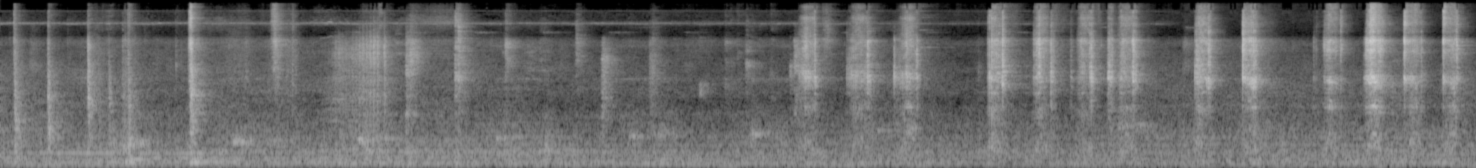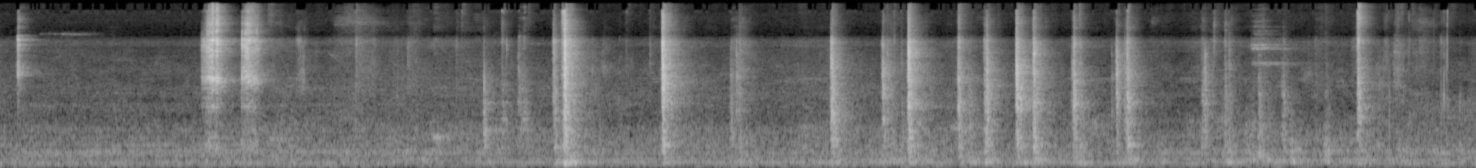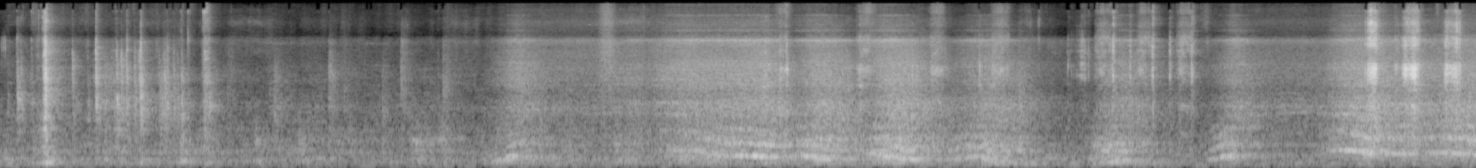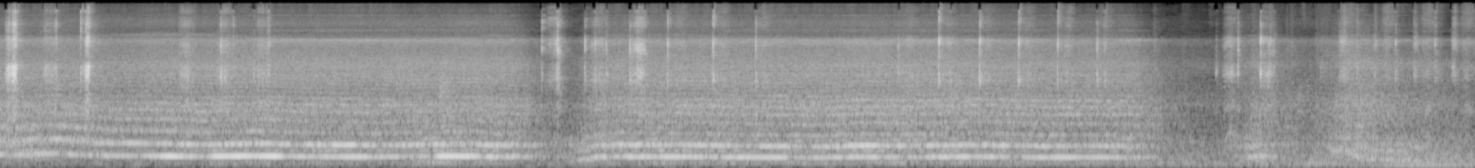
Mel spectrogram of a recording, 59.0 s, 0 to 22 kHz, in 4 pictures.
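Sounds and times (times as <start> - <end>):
metal scraping: 36.0 - 42.0, 42.8 - 59.0.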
